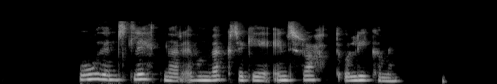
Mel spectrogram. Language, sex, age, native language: Icelandic, female, 20-29, Icelandic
